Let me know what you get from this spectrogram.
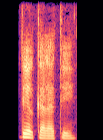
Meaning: southeastern
- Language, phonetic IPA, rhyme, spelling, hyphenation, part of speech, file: Hungarian, [ˈdeːlkɛlɛti], -ti, délkeleti, dél‧ke‧le‧ti, adjective, Hu-délkeleti.ogg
